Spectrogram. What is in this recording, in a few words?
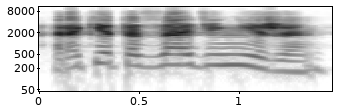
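Speech Sound Russian Common Messages; Betty; Missile6OClockLow; DCS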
